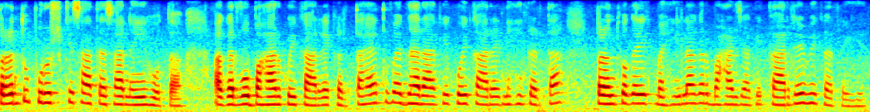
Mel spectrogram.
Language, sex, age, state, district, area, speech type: Hindi, female, 45-60, Rajasthan, Jaipur, urban, spontaneous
